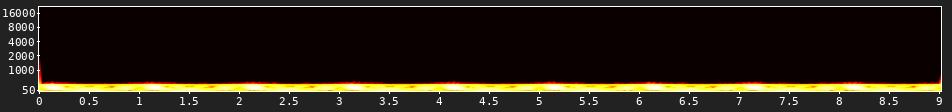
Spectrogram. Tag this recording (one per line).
Sci-Fi
Synthetic
Machine
Machinery
Hum
Power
